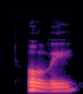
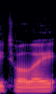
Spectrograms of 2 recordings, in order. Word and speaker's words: Tolle: And so in closing, we'll leave you with a quote by one of my favorite authors, Eckhart Tolle, or Tolle. Some people pronounce his name Tolle.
